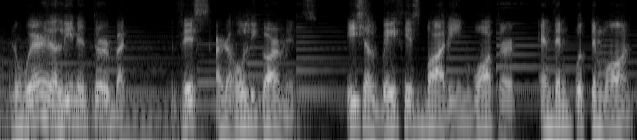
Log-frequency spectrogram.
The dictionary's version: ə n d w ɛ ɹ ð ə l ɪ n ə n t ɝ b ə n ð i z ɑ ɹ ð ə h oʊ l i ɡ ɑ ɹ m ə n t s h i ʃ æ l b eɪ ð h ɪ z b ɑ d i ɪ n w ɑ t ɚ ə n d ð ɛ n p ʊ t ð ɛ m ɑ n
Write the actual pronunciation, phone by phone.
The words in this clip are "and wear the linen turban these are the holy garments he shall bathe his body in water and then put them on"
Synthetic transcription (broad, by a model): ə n w ɛ ɹ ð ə l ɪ n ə n t ɝ b ə n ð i s ɑ ɹ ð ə h oʊ l i ɡ ɑ ɹ m ə n t s h i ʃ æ l b eɪ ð h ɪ s b ɑ d i ɪ n w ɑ t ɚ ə n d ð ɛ n p ʊ t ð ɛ m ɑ n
